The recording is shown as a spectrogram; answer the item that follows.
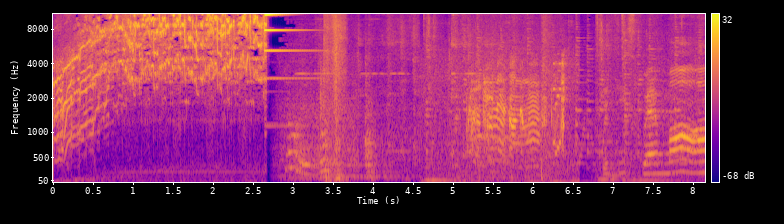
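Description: Videotape rewind sound effect: a fast, warbling high squeal of rushing sped-up audio for nearly three seconds that cuts off abruptly, followed by background music and voices.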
